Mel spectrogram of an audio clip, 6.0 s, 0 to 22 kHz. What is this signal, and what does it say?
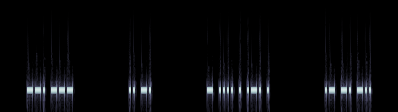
Morse code, heard as a keyed tone, about 40 wpm, 700 Hz. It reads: GO IN THERE AND
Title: 4x Word-Spacing - Sentences from Top 500 Words - 40wpm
